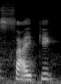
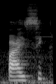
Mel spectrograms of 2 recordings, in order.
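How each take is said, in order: First: The word begins with an s sound. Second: The word begins with a p sound. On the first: The speaker calls it right. "हम इसको साइकिक पढ़ते हैं" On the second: The speaker calls it wrong. "पाइसिक नहीं पढ़ते हैं"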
